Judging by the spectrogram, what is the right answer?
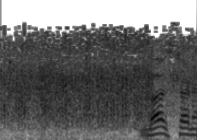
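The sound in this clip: Applause for young men who have just sung, a steady wash of clapping that swells slightly before a voice begins speaking over it near the end.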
